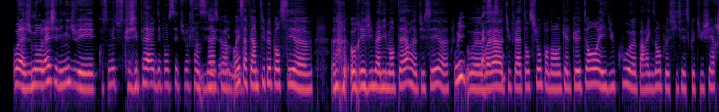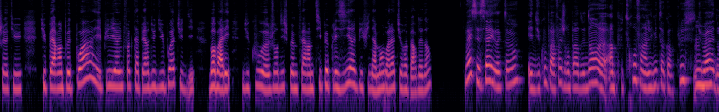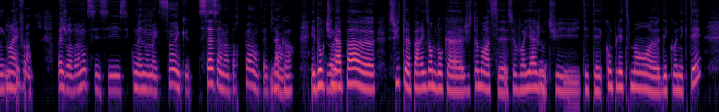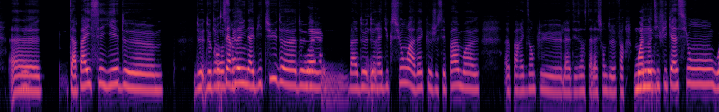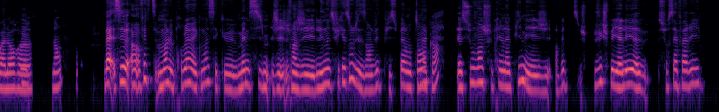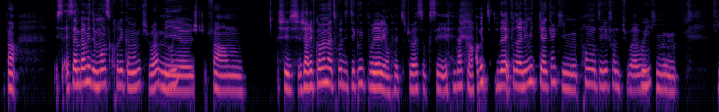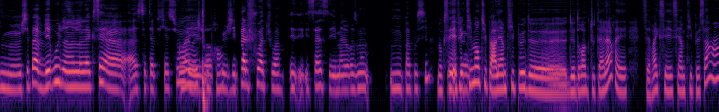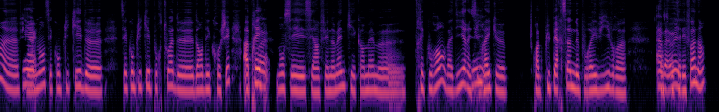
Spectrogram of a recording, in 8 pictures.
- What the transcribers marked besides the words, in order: laughing while speaking: "pas"; chuckle; other background noise; lip smack; chuckle; tapping
- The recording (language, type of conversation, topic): French, podcast, Peux-tu nous raconter une détox numérique qui a vraiment fonctionné pour toi ?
